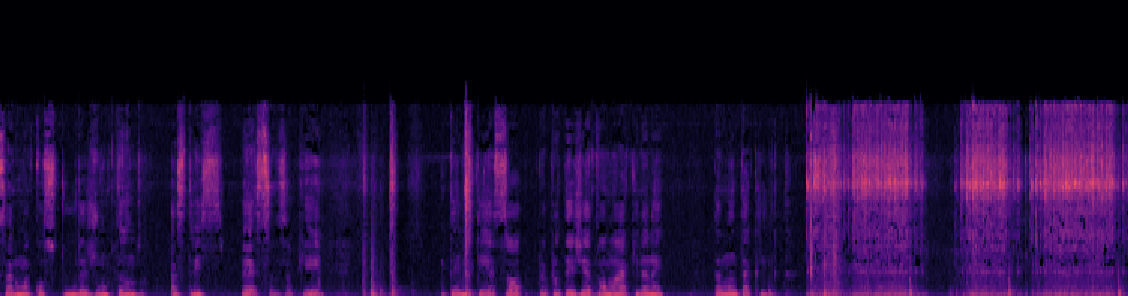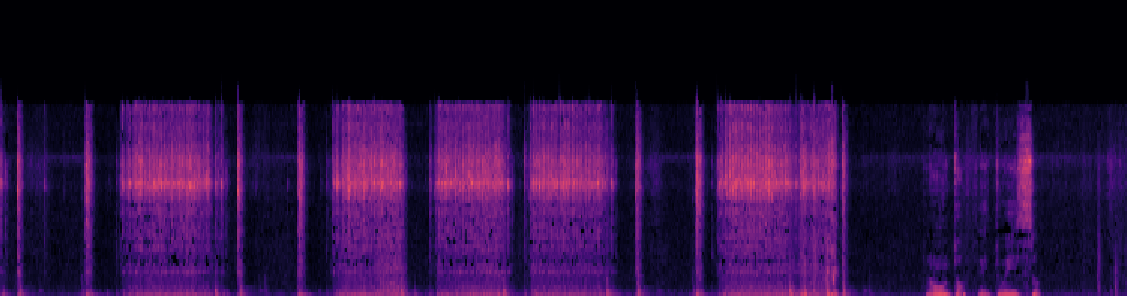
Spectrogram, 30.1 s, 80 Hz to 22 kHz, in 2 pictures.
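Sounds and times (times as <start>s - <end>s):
sewing machine sewing: 10.8s - 15.4s, 16.2s - 18.2s, 19.4s - 23.3s, 24.3s - 26.4s.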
